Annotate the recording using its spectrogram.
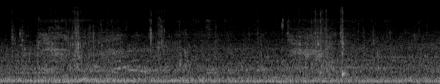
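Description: Pool water sloshing and lapping at the edge as a swimmer dips her head under and surfaces, over a steady low hum, with faint voices in the distance.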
